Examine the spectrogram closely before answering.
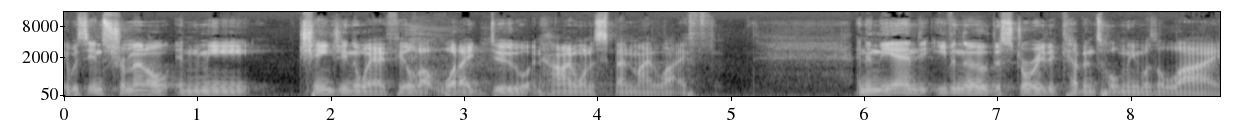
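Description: A man with a plain, everyday voice talks fairly quickly in an American accent. His medium pitch varies in an ordinary way. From Texas, San Antonio. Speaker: storytelling teacher and solo performer. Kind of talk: personal storytelling on stage. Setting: stage with audience.

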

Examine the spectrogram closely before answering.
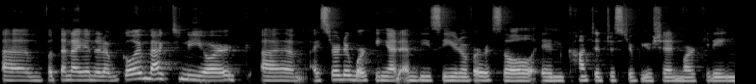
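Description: A woman speaks in a normal speaking voice at medium pitch and a moderate pace, with hardly any pauses. Her loudness stays very even and her intonation fairly even. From Colombia, raised in Minnesota from age seven. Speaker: energy healer. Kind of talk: casual interview chat.

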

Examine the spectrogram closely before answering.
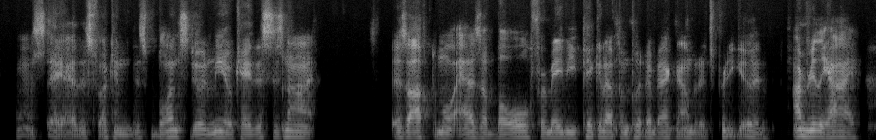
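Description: With an American accent, a man of medium pitch talks at a fairly quick pace with vocal fry. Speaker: cannabis podcast co-host. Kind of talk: casual chat.

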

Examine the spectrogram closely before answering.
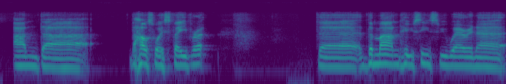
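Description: The speaker has a West Country accent and keeps a moderate pace. The intonation stays fairly even. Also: man.

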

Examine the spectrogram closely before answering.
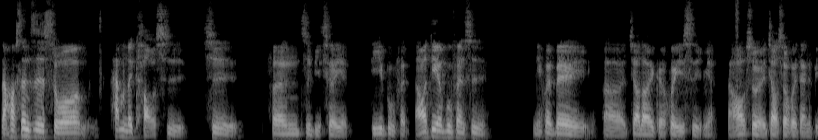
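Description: A man with an unremarkable speaking voice, medium pitch, ordinary pitch variation and a moderate pace, against a quiet background. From Taiwan. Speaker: doctoral student. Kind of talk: interview.

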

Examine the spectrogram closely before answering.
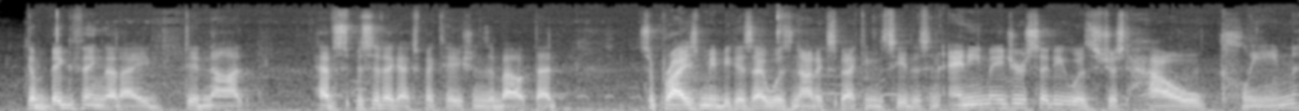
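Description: With an American accent, a man talks at a fairly quick pace, his medium pitch showing ordinary variation. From Milwaukee, US Midwest. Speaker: expat spouse. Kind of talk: casual interview.

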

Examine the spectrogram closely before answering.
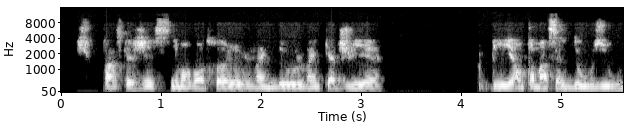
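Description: A man speaks at a fairly slow pace. His voice sits fairly low. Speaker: hockey assistant coach. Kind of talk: casual chat.

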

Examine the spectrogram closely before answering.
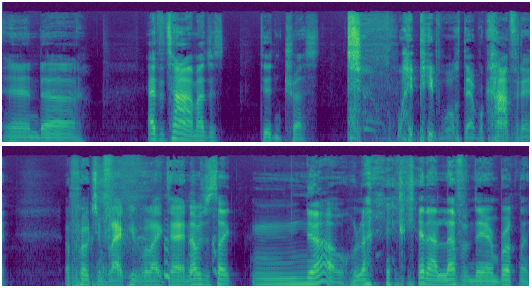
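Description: An animated man with an American accent speaks at medium pitch with ordinary pitch variation. Long pauses come often, and the sound is dry and close with no echo. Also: moderate pace. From Philadelphia. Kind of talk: casual comedic banter. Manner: animated, joking.

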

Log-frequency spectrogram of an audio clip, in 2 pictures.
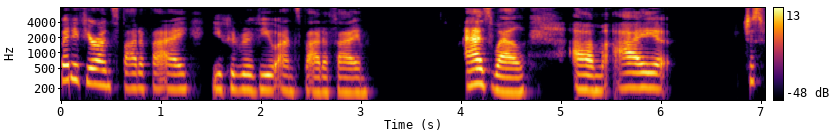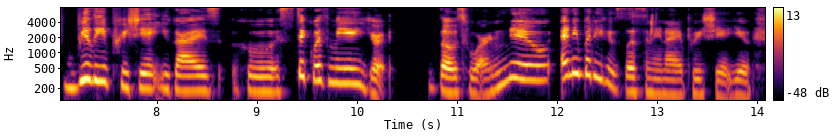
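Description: Speaking fairly slowly, a woman lets her pitch swing very widely. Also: medium pitch for a woman. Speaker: podcast host and writing coach. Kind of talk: casual interview chat. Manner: chatty, laughs often.

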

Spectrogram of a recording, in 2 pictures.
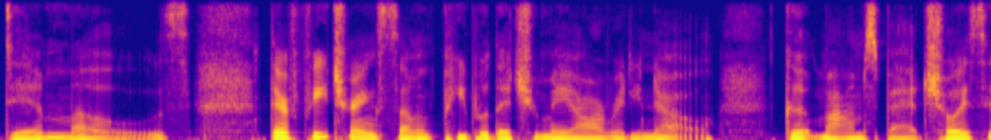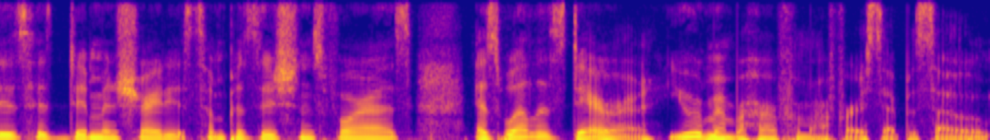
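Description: A woman speaks at a fairly quick pace in a very deep, low voice with vocal fry and very wide pitch swings, on a very clean recording with a silent background. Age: 30s. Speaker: podcast host and sex educator. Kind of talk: scripted ad read.

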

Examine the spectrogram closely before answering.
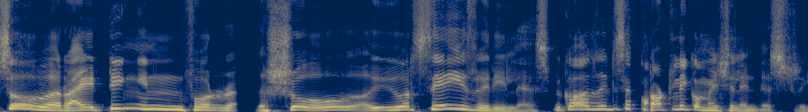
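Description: A man with a Keralan accent speaks at a high pitch with very wide pitch swings, at a moderate pace with hardly any pauses. The recording is very clean, with a silent background. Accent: Indian English, Malayali. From India, Kerala. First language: Malayalam. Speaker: author and scriptwriter. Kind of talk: casual interview. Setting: studio.

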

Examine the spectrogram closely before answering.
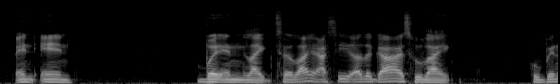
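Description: In an ordinary speaking voice, a man talks at a moderate pace and medium pitch with fairly even intonation. The recording is very clean, with a silent background. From US South, South Carolina (Columbia). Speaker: professional basketball player. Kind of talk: casual interview. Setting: studio.

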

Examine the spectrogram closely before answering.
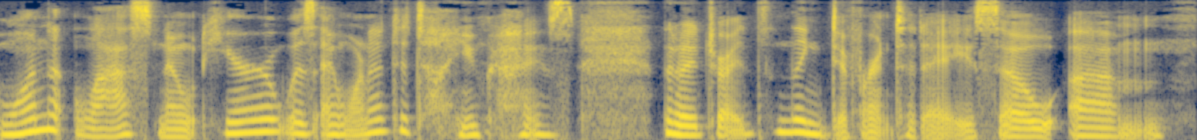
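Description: A woman talks at a moderate pace and medium pitch, her intonation lively. Her voice is raspy with vocal fry, and the sound is dry and close with no echo.

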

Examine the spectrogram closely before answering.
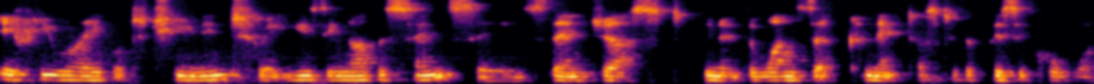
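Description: Speaking at a moderate pace with hardly any pauses, a woman with a British accent uses a very deep, low pitch and monotone, flat intonation. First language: Indian language. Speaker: psychologist and mentor. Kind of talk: interview conversation.

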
